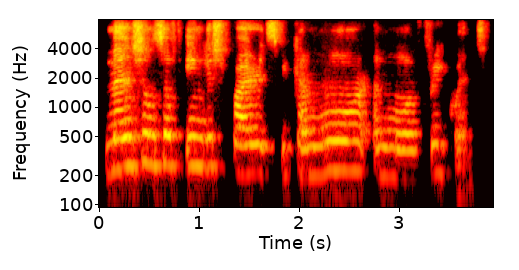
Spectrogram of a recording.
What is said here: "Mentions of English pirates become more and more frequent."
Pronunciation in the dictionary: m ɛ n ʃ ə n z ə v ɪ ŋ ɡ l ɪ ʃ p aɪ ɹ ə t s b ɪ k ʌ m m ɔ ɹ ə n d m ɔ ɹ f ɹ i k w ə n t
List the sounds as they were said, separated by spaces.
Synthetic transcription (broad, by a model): m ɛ n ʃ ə n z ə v ɪ ŋ ɡ l ɪ ʃ p aɪ ɹ ə t s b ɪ k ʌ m m ɔ ɹ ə n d m ɔ ɹ f ɹ i k w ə n t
